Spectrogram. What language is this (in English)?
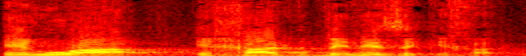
Hebrew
